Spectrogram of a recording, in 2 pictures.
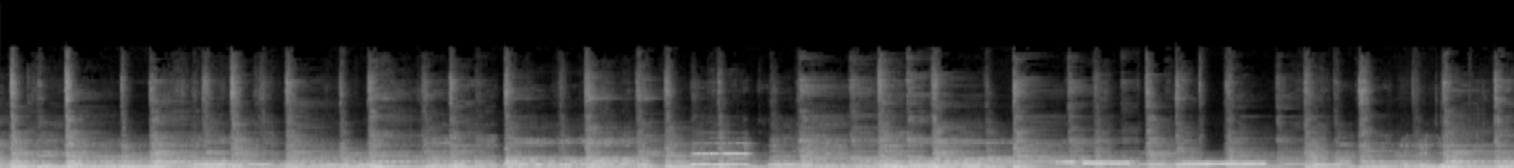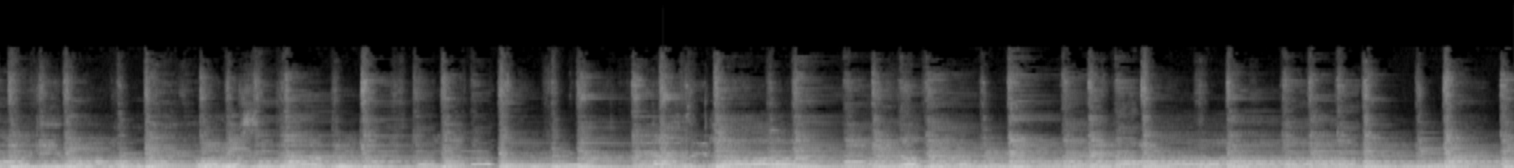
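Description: Small group of voices singing a song together, accompanied by a strummed acoustic guitar.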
